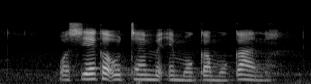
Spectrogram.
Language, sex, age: Xhosa, male, 19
